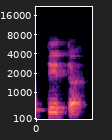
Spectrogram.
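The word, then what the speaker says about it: θῆτα: o tal com o teta uhum teta né o teta tem som de TH Às vezes as pessoas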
